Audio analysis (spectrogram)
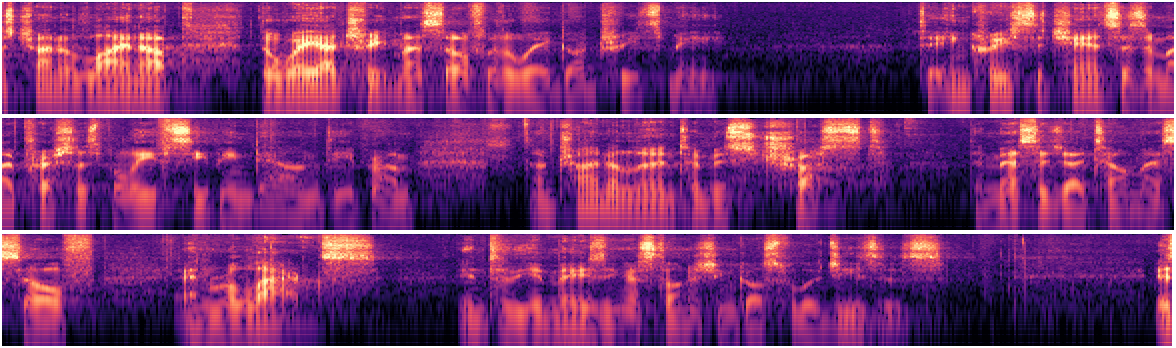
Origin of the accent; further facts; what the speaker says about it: Australia; I'm an Australian citizen.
